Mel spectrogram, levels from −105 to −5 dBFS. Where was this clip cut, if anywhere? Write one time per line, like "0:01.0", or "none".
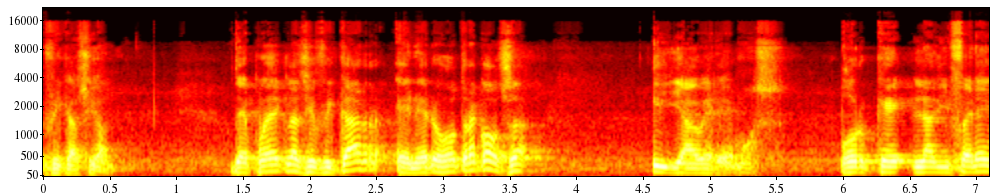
0:05.8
